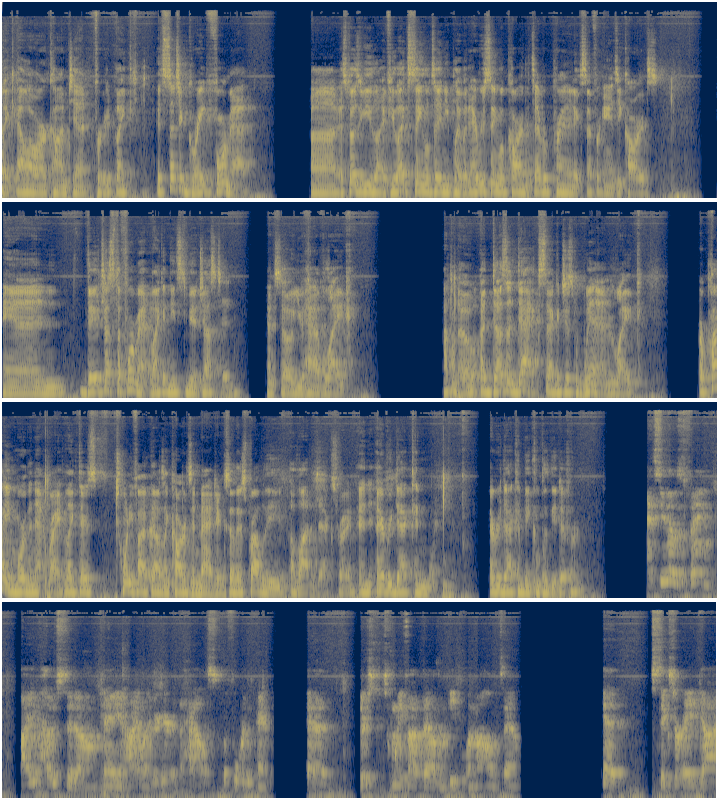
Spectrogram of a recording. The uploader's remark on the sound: The audio quality is terrible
